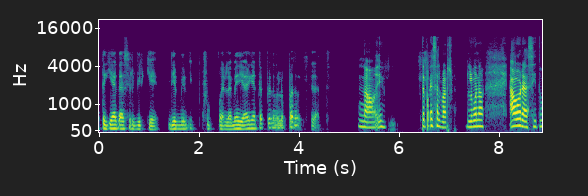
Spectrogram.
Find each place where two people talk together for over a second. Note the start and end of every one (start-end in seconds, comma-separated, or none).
none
